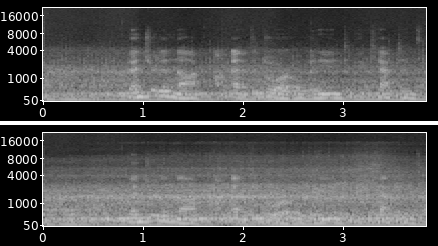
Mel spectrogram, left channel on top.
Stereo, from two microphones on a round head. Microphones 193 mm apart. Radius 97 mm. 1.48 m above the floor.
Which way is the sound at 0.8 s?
5° right (ahead or behind).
